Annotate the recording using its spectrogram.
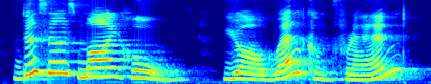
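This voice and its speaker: A woman puts on a character voice, speaking very slowly at a high pitch with very wide pitch swings. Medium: read story. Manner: warm, caring.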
